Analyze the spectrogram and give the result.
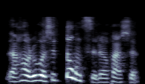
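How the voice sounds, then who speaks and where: Lively-voiced woman English teacher. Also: a little high, a little fast. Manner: explains patiently with everyday examples, drills words. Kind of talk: pronunciation lesson.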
